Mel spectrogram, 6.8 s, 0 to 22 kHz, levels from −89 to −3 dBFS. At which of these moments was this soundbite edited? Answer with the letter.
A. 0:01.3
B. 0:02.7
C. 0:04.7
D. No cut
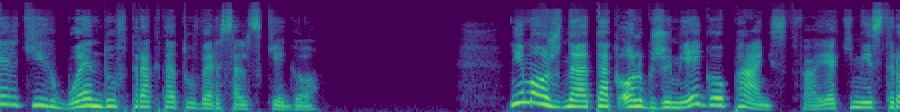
D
